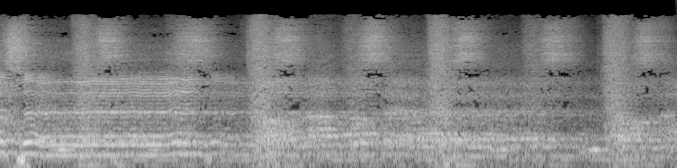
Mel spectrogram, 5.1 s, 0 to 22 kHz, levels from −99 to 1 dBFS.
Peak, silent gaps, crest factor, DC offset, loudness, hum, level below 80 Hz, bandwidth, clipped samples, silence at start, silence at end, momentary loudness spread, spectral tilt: -4 dBFS; none; 16 dB; under 0.1%; -19 LUFS; none; -40 dBFS; 16.5 kHz; under 0.1%; 0 s; 0 s; 7 LU; -2.5 dB/octave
